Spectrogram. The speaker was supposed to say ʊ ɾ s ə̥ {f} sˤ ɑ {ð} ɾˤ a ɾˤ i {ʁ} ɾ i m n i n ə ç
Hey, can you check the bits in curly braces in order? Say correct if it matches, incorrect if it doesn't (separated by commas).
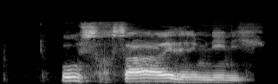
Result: incorrect, incorrect, incorrect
